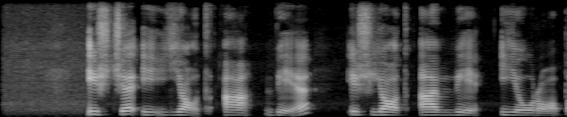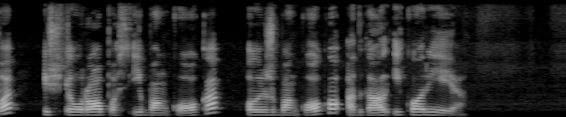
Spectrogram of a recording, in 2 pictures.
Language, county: Lithuanian, Kaunas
